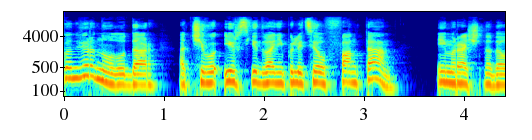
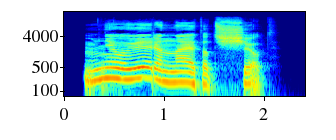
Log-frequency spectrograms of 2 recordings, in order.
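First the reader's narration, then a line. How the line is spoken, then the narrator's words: Grumbling. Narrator (Russian): проворчал Элгар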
